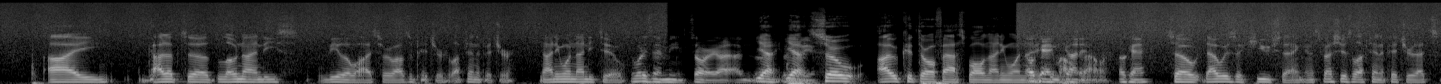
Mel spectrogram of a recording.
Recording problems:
hiss; loud; until 6.5 s and from 10 s on; 7 dB below the speech

